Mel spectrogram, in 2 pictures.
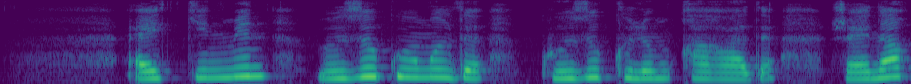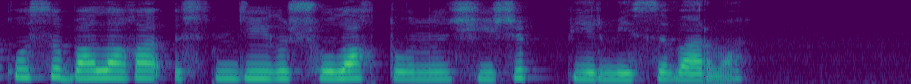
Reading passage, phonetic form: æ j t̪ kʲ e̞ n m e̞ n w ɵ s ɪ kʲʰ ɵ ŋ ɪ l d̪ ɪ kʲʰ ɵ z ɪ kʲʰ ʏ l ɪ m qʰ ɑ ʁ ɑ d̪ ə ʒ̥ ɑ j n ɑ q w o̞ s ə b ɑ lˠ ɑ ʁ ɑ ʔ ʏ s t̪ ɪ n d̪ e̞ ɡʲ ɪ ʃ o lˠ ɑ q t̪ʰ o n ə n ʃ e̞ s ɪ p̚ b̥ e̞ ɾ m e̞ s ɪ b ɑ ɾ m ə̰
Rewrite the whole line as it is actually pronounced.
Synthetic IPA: æ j t̪ kʲ e̞ n m e̞ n w ɵ z ɪ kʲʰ ɵ ŋ ɪ l d̪ ɪ kʲʰ ɵ z ɪ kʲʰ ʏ l ɪ m qʰ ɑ ʁ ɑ d̪ ə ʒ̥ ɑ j n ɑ q w o̞ s ə b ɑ lˠ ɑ ʁ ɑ ʔ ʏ s t̪ ɪ n d̪ e̞ ɡʲ ɪ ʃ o lˠ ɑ q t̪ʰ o n ə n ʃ e̞ ʃ ɪ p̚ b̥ e̞ ɾ m e̞ s ɪ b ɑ ɾ m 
